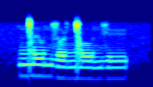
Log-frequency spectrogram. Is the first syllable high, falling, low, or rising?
high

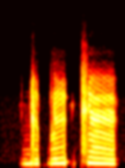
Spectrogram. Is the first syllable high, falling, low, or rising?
low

